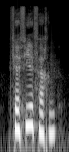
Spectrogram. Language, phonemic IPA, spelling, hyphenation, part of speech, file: German, /fɛɐ̯ˈfiːlˌfaxən/, vervielfachen, ver‧viel‧fa‧chen, verb, De-vervielfachen.ogg
- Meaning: 1. to multiply (to multiply by an unknown or unspecified number) 2. to multiply 3. to multiply, to increase significantly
